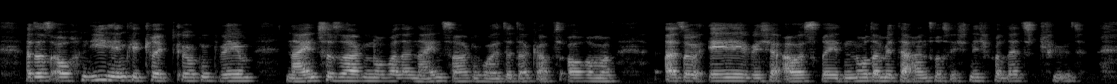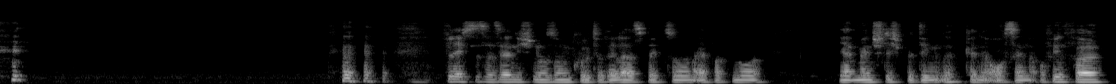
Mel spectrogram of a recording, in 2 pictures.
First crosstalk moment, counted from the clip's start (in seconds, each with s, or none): none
